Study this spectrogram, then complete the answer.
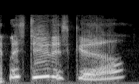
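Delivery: excited. Acted. Excited cheer.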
